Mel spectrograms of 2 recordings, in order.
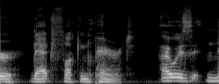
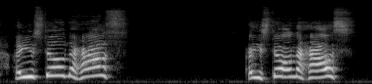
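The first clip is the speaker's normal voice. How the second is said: very high-pitched, loud, carrying shout; 4 dB louder than usual. Retelling shouting from the shower to a kid across the house, retelling a shout. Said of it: "I'm shouting from my".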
